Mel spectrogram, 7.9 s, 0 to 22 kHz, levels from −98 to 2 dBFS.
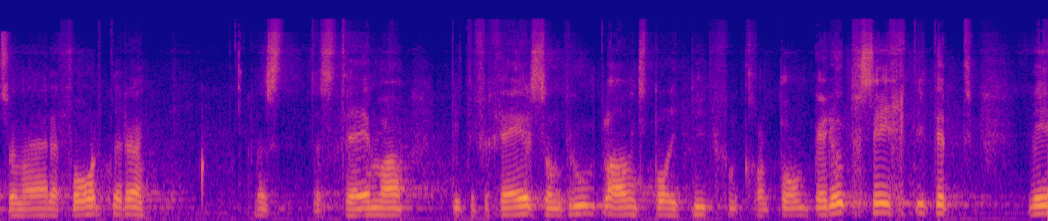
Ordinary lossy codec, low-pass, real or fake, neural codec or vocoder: Opus, 16 kbps; 14.4 kHz; fake; codec, 44.1 kHz, 2.6 kbps, SNAC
